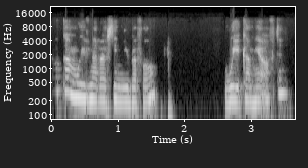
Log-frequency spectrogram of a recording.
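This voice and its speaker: Casting: actress as a charmed, inquisitive French-accented woman, medium pitch, drama read. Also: animated, normal speed, darkish tone, husky, low-quality recording. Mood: friendly, curious. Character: friendly, curious French woman, charmed by a poet. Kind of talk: screenplay table read.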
